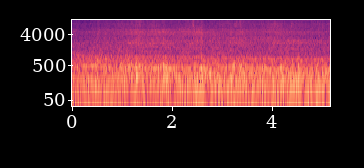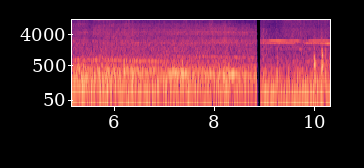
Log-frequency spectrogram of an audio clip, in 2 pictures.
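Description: DSB S-train electric multiple unit pulling in and braking: its motor tones slide down in pitch over the rumble, and its wheels click over the rail joints. After a brief break near the end comes a steady two-note electronic door signal tone.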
